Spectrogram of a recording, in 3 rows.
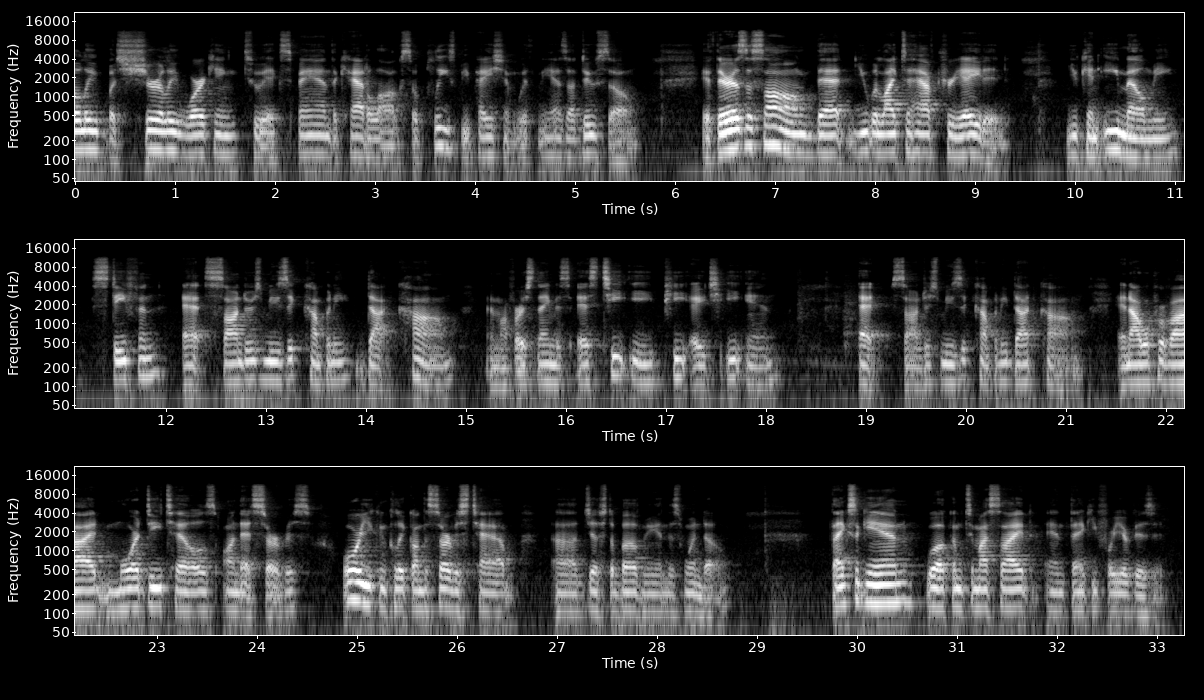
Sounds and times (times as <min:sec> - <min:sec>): Speech: 0:00.0 - 0:05.7, 0:06.3 - 0:09.4, 0:10.0 - 0:18.2, 0:18.8 - 0:28.8, 0:29.8 - 0:33.2.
